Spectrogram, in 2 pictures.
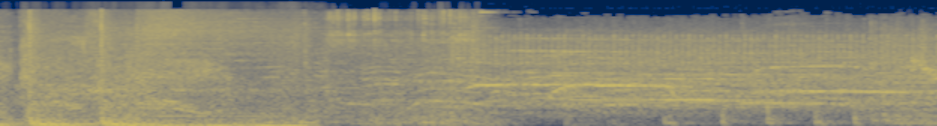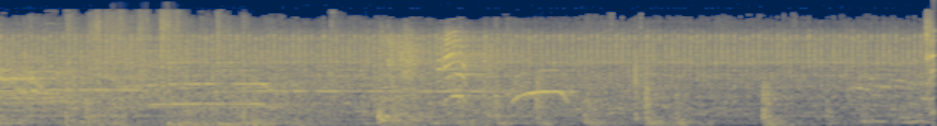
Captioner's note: cheers and applause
